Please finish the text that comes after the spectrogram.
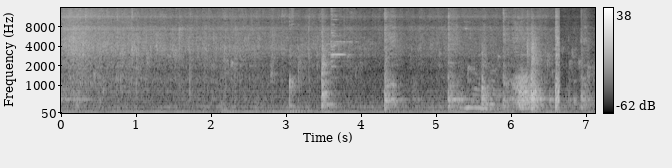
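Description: Fennel seeds and onion frying in hot oil for a Tamil chicken gravy, a steady close sizzle with stirring clatters and scrapes of the spoon in the pan.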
